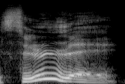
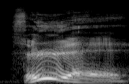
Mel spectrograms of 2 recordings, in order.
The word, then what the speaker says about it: Sirui: I know cuz Sur told me it's really Sur Sur I know it doesn't look like it but that's how it's pronounced now when it comes to autofocus especially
